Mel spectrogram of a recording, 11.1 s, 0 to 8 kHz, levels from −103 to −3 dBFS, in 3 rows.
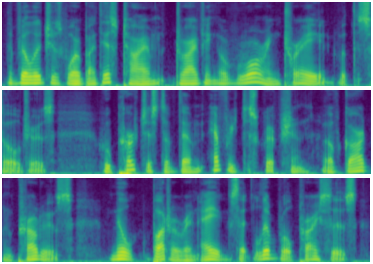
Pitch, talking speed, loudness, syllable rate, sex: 105 Hz, 155 wpm, -20 LUFS, 5.0 syllables/s, male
